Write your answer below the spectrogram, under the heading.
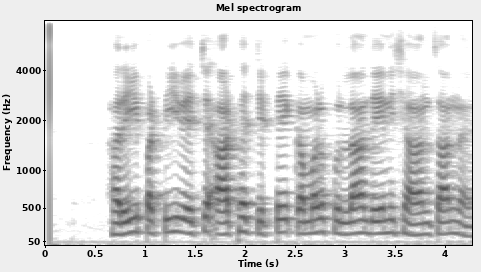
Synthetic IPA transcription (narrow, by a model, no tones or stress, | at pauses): həɾiːpəʈːiːʋɪt͡ʃəʈʰt͡ʃɪʈːeːkəməɭpʰʊlːãːd̪eːnɪʃaːnsən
